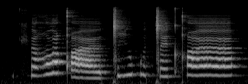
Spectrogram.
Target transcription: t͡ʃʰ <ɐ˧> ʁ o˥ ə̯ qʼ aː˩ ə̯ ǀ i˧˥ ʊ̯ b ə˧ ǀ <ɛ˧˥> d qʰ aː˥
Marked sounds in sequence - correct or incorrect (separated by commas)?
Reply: incorrect, correct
